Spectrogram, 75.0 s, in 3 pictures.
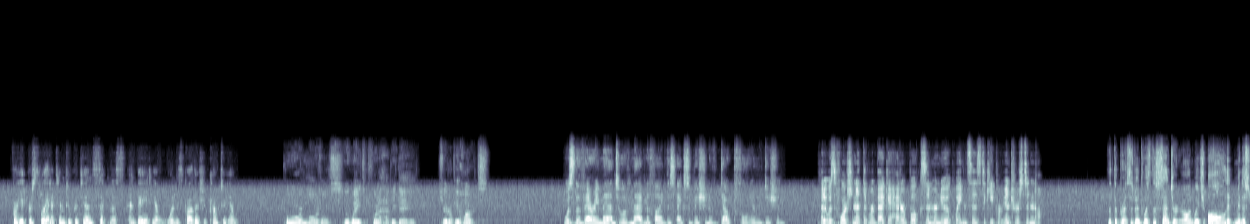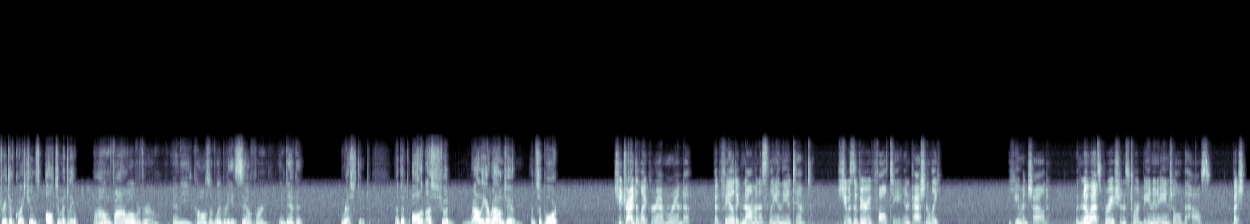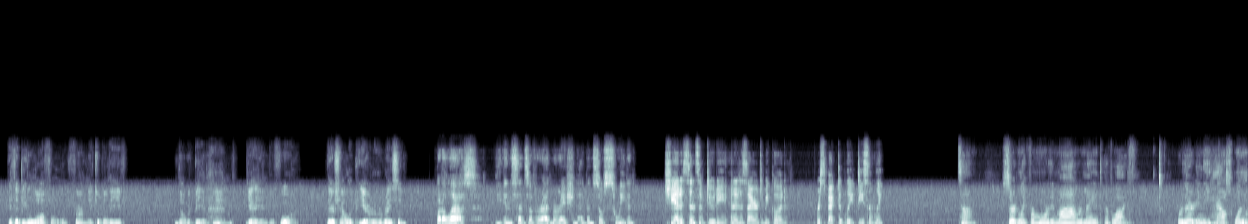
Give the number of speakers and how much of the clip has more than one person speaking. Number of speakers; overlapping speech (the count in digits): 6, no overlap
